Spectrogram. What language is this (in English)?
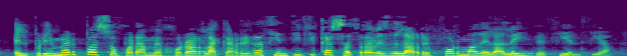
Spanish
